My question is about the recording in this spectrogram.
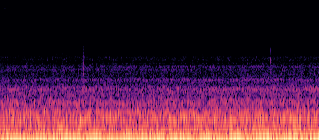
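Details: New AC compressor idling: low steady rumble with a faint repeating pulse around two per second; noisy compressor, cause unclear.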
